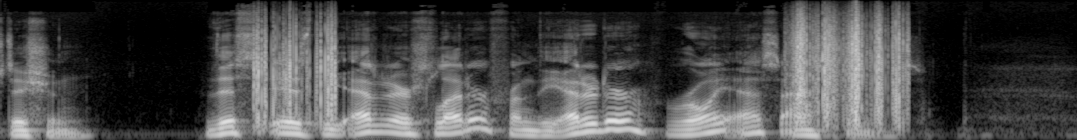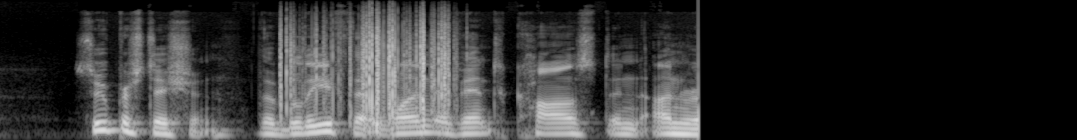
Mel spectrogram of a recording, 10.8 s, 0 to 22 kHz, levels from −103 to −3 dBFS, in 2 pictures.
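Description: A speech recording carries three bursts of cable scratch noise: dense, uneven crackling and rustling laid over the voice from 1.26 to 1.68 s, from 3.92 to 4.55 s and from 6.78 to 7.72 s. The first and third bursts sit at roughly the same level as the speech, and the middle one is somewhat louder. The likely cause is a worn cable, connector or control being moved, so that its contact resistance jumps around rapidly and injects broadband noise. The clip also has a cut-off end. At 8.87 s the audio stops in the middle of the sound and drops straight to digital silence with no decay, and that silence runs to the end of the file. This points to the final buffers never being written or played out, so the signal is truncated rather than faded or completed.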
